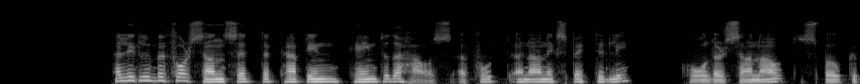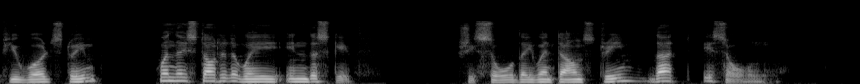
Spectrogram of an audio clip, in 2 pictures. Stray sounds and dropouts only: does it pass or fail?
pass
